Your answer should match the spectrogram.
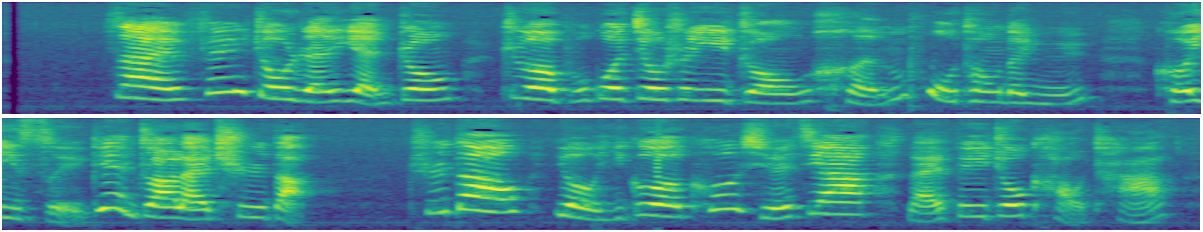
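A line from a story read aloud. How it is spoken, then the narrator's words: Holding back laughter. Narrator (Chinese): 小依依忍住笑，接着说道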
